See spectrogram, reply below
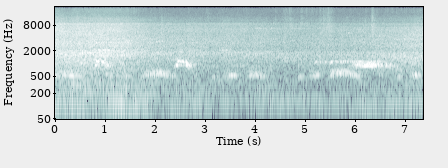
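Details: Wild-caught local zebra dove singing in the morning. Soft, low cooing notes come in short, uneven bursts with a brighter coo near the end, over steady background hiss.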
